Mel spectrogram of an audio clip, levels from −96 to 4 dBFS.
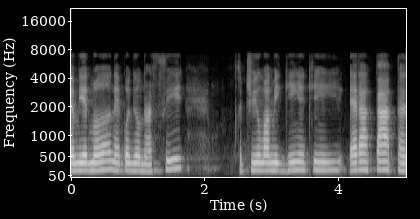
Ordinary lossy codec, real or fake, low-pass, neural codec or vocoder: none; fake; 7.2 kHz; autoencoder, 22.05 kHz, a latent of 192 numbers a frame, VITS, trained on one speaker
